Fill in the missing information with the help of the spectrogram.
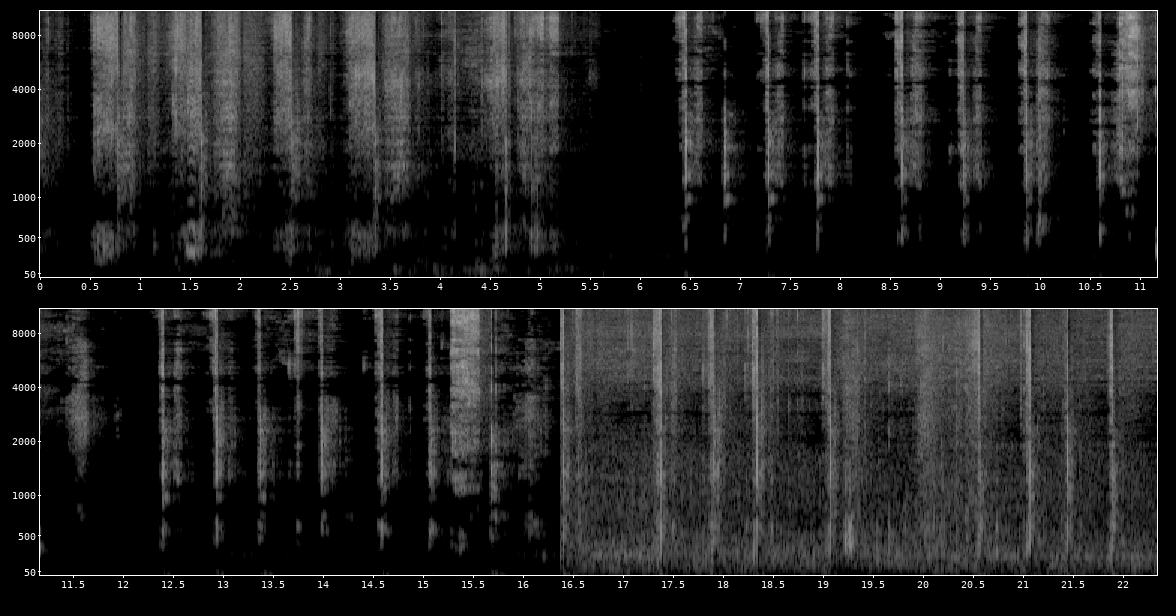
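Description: Food being prepared by hand on a wooden board: first a run of even swishing strokes, then irregular sharp crunching taps. About two-thirds of the way through a steady hiss comes in beneath continuing clicks.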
